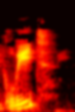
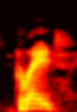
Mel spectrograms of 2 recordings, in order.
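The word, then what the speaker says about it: GLEAT: Isn't it Gleet? No, it's Great.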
